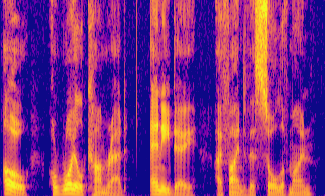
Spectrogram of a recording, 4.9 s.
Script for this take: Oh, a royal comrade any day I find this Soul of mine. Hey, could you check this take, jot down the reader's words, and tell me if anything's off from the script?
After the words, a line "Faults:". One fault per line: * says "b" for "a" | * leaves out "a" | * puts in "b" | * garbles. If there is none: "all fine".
Oh, a royal comrade any day I find this Soul of mine.
Faults:
all fine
